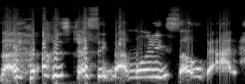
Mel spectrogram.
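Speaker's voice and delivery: high-pitched, laughing through the words; laughing recollection. Real, not acted. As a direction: laugh helplessly at your own past stress. Laughs recalling her own stress.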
